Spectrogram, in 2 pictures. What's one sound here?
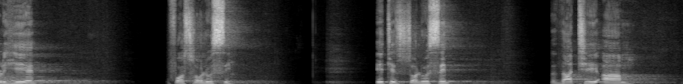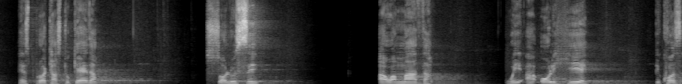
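A man preaches with animation into a microphone, in bursts with pauses, in an echoing hall.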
